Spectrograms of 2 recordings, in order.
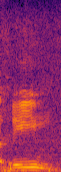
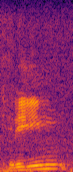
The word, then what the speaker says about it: ह्रीं: ह्रीम महालक्ष्मी का बीज मंत्र, उसमें जो बिंदी ऊपर है उसको मकार में बोला जाएगा, ह्रीम। और क्ली के ऊपर जो बिंदी है उसको भी मकार में बोला जाएगा, क्लीम। एंग, ह्रीम, क्लीम, चामुंडा यई विचे।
